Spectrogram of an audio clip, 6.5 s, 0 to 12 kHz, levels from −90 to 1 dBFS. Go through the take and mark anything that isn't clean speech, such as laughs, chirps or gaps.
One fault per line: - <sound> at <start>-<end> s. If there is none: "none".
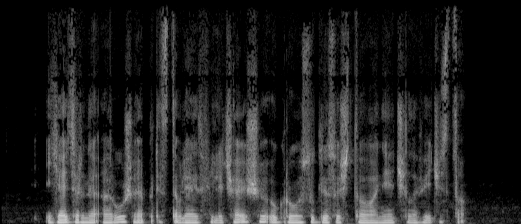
none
